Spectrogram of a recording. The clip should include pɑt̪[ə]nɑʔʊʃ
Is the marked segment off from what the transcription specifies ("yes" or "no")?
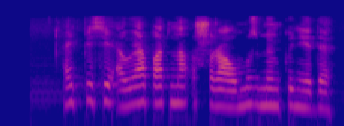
no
